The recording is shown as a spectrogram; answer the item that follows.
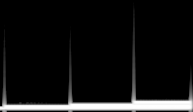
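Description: Synthesized sine-tone partials, non-harmonic to each other, being stacked one at a time in an additive-synthesis demonstration. A steady low tone is joined by a higher partial just after the start, another about a second in and another near the end, each entering with a small click and thickening the sound.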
